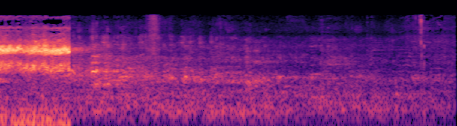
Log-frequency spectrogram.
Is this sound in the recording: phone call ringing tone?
no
